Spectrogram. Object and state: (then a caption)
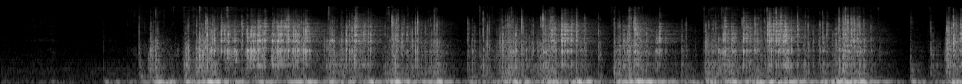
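Clear acrylic gems being stirred. Fingertips with short painted nails stir and rake a pile of small clear faceted acrylic plastic gems filling a black bowl. After a brief quiet start, a dense, continuous stream of bright, crisp clicks rises as the gems rattle against each other, with a steady low hum underneath. The clicking surges and eases in waves until the end.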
